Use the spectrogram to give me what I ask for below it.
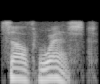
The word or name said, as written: southwest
